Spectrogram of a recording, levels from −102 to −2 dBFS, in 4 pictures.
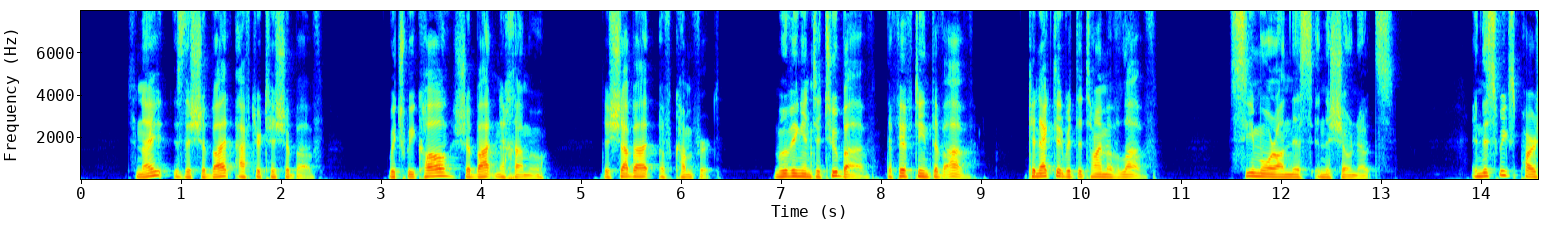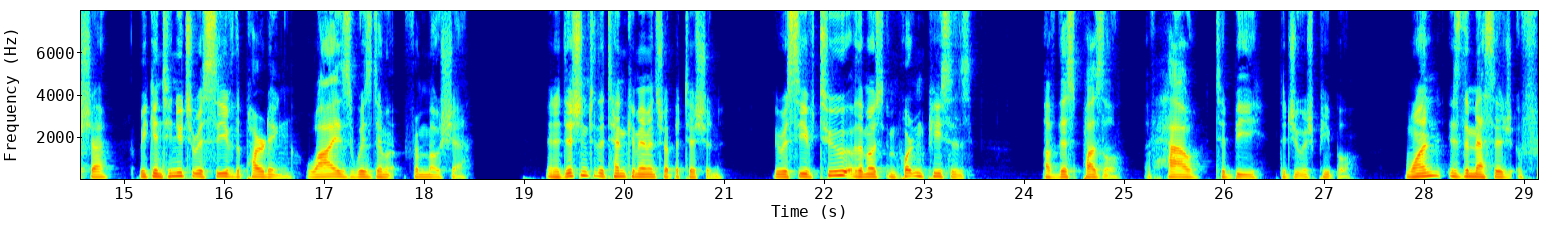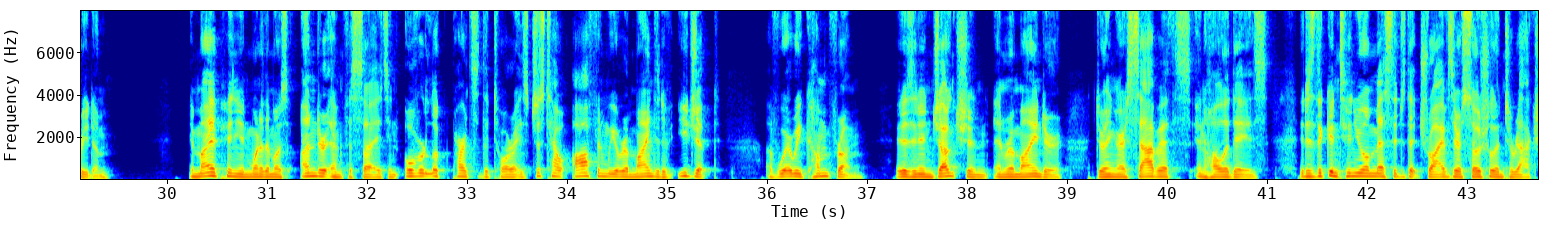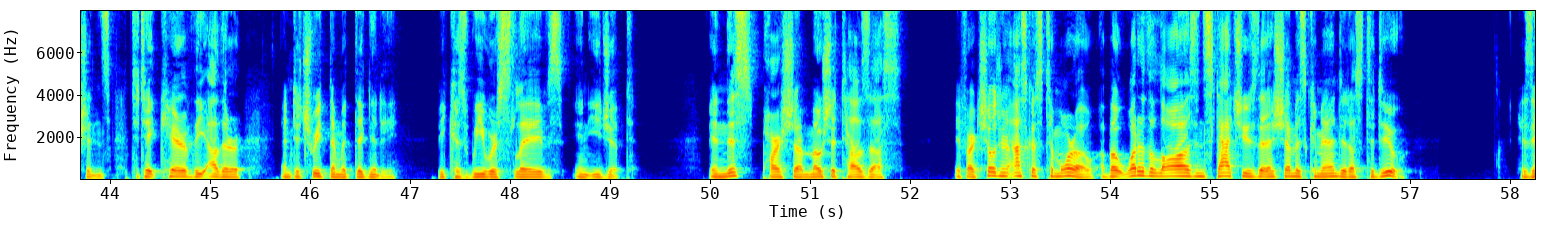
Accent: American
